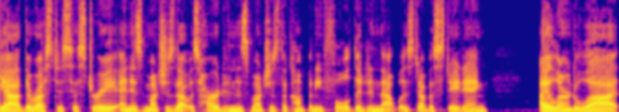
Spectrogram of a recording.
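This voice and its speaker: A woman with an American accent and a very deep, low pitch is heard in a dry, close sound with no echo on a very clean recording with a silent background. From Chicago, US Midwest. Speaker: founder and CEO, talent recruiter. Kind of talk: podcast interview, casual chat.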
